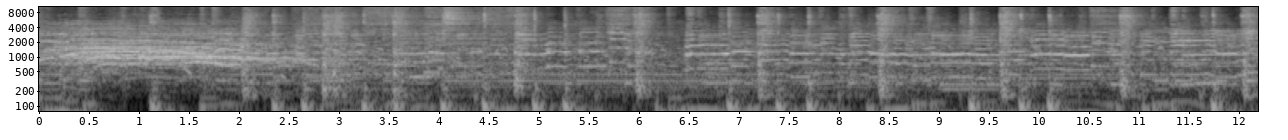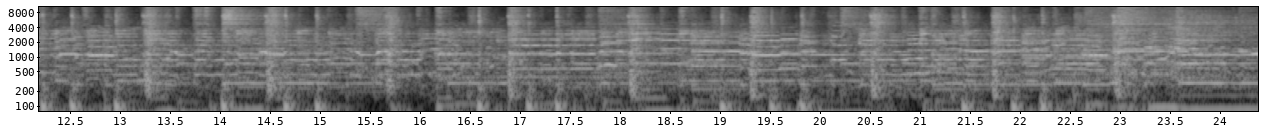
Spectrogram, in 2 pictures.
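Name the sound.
concert crowd screaming and cheering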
